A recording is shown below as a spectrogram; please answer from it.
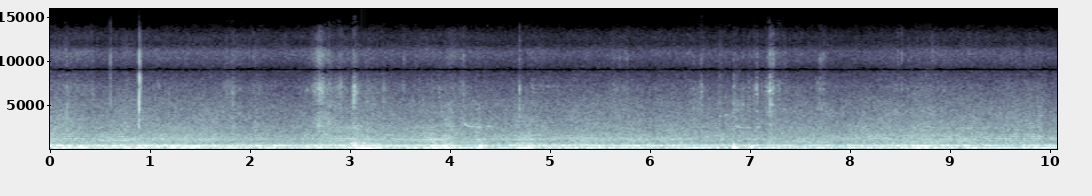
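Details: Honey bees hum steadily around beehives in a northern Kentucky apiary during a 72-degree spell in February, with a couple of soft knocks against the even drone.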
